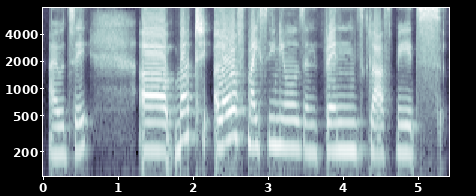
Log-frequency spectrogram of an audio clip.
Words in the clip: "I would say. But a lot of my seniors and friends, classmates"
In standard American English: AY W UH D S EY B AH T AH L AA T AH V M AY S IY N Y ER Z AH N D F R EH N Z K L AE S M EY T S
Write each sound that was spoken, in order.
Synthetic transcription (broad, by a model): AY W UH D S EY B AH T AH L AA T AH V M AY S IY N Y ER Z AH N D F R EH N Z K L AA S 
